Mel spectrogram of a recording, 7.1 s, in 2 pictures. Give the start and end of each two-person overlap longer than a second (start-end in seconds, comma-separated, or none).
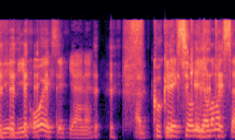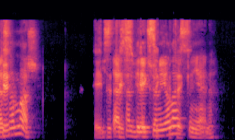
2.3-3.7, 5.0-6.4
